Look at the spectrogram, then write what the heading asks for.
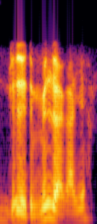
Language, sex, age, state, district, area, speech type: Hindi, male, 18-30, Bihar, Samastipur, rural, conversation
